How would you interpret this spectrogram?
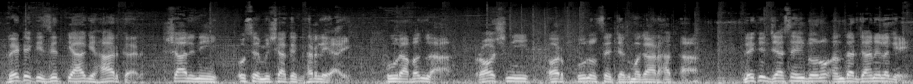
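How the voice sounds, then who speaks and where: A man narrating a dramatic audio story in a scripted storytelling style. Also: medium pitch. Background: background music.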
